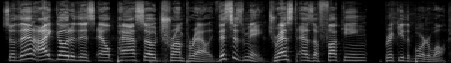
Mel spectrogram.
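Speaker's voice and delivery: normal talking voice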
